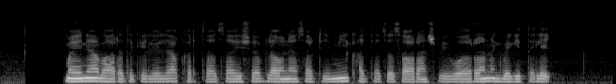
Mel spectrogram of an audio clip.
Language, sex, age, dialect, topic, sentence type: Marathi, male, 18-24, Northern Konkan, banking, statement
